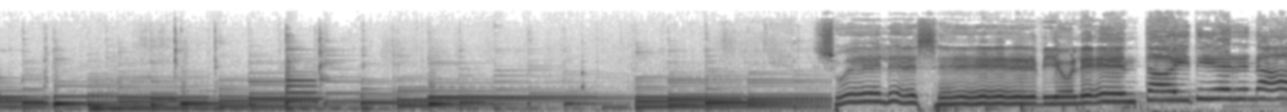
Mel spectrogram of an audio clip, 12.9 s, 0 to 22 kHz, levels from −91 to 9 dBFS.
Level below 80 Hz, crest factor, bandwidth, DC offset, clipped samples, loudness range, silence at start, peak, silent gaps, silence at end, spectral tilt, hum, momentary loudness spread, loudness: -40 dBFS; 12 dB; 15.5 kHz; under 0.1%; under 0.1%; 8 LU; 0 s; -4 dBFS; none; 0 s; -4.5 dB/octave; none; 12 LU; -16 LUFS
